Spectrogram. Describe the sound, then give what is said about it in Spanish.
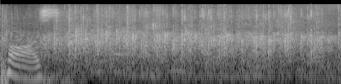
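A crowd breaks into strong, sustained applause, a dense steady clatter of many hands clapping throughout, with a brief voice heard at the very start. “Yet ah, ese fuerte aplauso.”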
